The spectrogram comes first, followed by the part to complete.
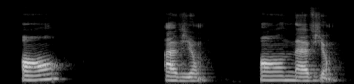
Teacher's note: So I call it the drop jaw nasal sound.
